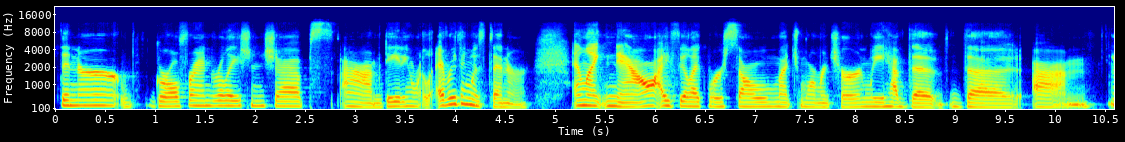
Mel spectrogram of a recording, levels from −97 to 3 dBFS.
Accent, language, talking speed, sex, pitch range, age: American, English, 140 wpm, female, 160-215 Hz, 20-39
